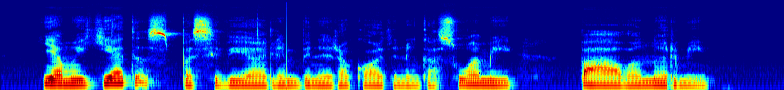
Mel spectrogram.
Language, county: Lithuanian, Tauragė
